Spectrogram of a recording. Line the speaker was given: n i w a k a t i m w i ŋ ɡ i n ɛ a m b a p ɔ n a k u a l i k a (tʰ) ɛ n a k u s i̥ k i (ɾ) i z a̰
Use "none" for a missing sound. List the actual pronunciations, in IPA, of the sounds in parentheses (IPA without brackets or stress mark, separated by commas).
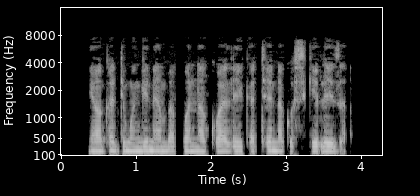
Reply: tʰ, l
